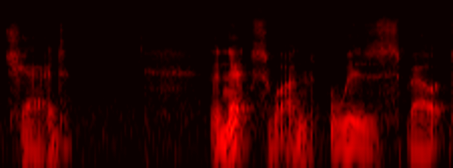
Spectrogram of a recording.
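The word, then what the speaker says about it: Cedd: own country and it said that four brothers came let me read their names the first one is spelt c-e-d-d which you would want to pronounce said but it's actually more usually pronounced chad the next one was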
